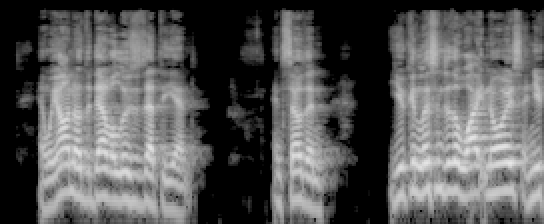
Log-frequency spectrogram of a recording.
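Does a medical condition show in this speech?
No.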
